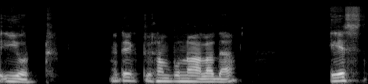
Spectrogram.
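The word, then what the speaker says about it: Jot: Yacht, আমরা এটাকে ইংরেজিতে যে বলতাম, কিন্তু এটা হচ্ছে ইয়ট।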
